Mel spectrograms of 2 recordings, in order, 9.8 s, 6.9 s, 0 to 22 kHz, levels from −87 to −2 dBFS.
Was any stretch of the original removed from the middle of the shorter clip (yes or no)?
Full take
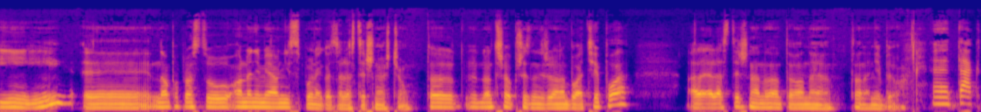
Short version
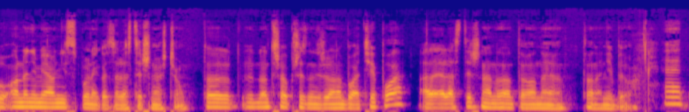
yes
